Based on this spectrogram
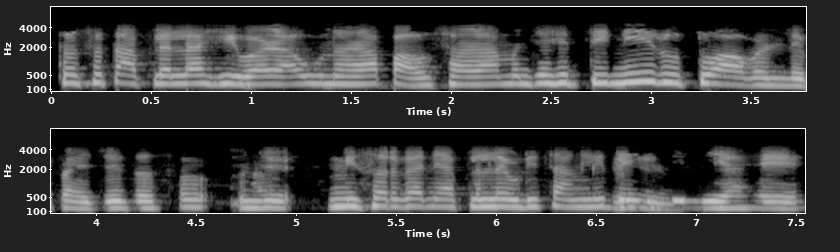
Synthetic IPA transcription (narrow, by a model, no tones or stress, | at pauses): t̪əsəːt̪apljalaɦiʋaɭaunaɭapawsaɭam̤əɳd͡zeɦet̪iniːɾut̪uaʋəɽlepaɦid͡ʑed͡zəsəm̤əɳd͡ze | nisəɾɡaniːapljalaeʋɽ̤iːt͡saŋɡliːd̪eɦik̪iliːaɦe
